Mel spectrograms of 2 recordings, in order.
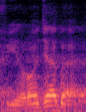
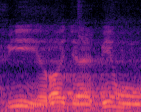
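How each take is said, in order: First: The word ends with a plain 'a' sound. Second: The word ends with an 'in' sound. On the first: The speaker calls it wrong. "bukan fi Rajaba" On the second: The speaker calls it right. "Rajab itu termasuk uh, is, is, apa, isim munsharif yang dibaca tanwin"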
